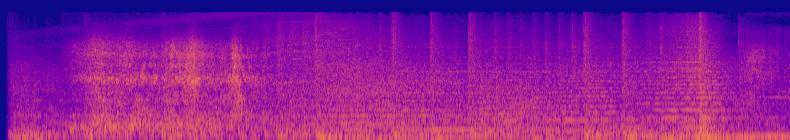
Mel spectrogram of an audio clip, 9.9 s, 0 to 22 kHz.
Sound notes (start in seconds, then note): 0.7 engine whooshing; 4.0 dramatic music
